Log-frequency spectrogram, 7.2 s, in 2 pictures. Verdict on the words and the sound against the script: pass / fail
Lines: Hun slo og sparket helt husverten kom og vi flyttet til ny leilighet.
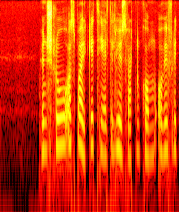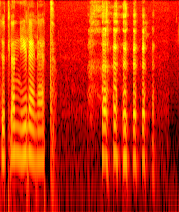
fail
